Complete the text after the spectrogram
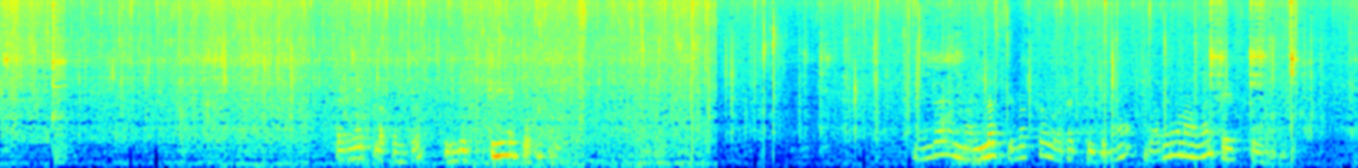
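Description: Onions sizzle loudly in hot oil.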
